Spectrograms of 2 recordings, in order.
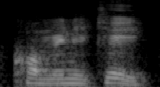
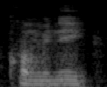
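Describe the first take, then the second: First: Communicate said as "ko-mu-nee-kay", final é sounded; with the accent. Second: Communic said as "ko-mu-neek", last vowel silent; without the accent. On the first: Teacher shows the accented word, communicate ending in a sounded "kay". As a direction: end communicate on an open "kay". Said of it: "because of that sign, that sound". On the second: Teacher shows the unaccented word, communic ending in "neek". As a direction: cut communic off on a hard k. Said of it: "If you don't have this sign". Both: Shown as a demonstration.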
